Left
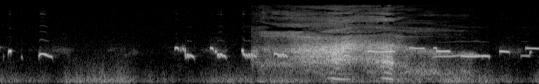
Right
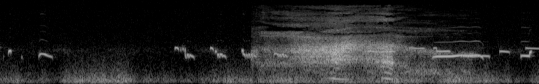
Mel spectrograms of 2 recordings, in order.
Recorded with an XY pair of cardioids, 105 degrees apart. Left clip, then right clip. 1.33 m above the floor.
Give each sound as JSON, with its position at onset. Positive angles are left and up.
{"t": 2.5, "sound": "a hiss", "azimuth_deg": 25}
